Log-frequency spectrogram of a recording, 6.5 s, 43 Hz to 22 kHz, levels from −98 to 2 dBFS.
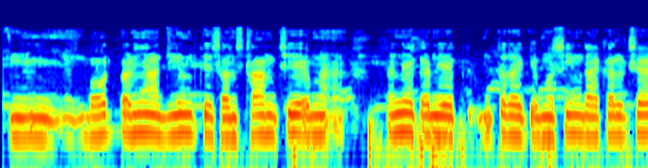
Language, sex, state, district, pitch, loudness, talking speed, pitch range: Hindi, male, Bihar, Saharsa, 150 Hz, -23 LUFS, 130 wpm, 145-155 Hz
